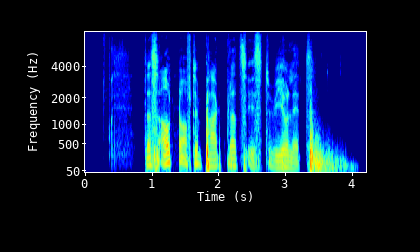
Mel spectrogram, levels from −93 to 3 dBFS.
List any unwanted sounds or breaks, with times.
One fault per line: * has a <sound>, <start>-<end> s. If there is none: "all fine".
* has a dropout, 1.3-1.4 s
